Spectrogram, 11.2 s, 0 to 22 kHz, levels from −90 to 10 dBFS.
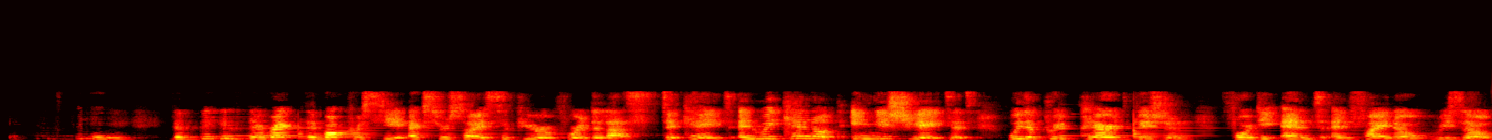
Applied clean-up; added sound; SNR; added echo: neural mask model DeepFilterNet 3.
